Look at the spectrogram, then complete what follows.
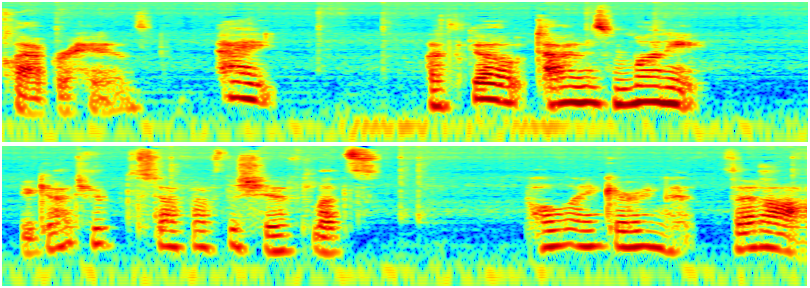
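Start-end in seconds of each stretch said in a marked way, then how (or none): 1.1-8.1 high-pitched, loud calling out. [name] claps her hands and calls the others to set off: [name] calling out. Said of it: "[name] is going to call out".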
